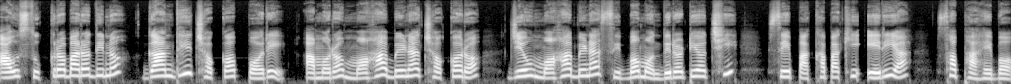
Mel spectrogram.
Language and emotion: Odia, neutral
